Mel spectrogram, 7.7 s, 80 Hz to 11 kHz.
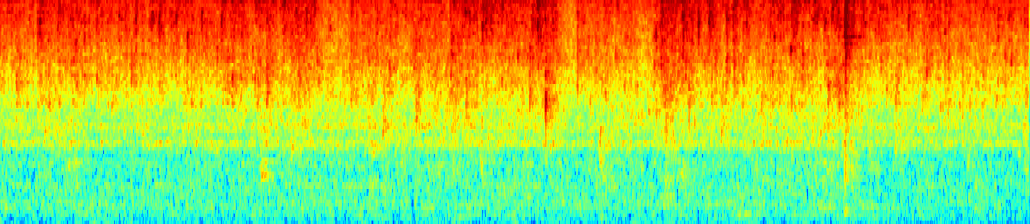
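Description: Water runs steadily from a Moen bath and shower tub faucet fitted with a new 1222 cartridge, a continuous broadband hiss with small splashes and no talk over it.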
